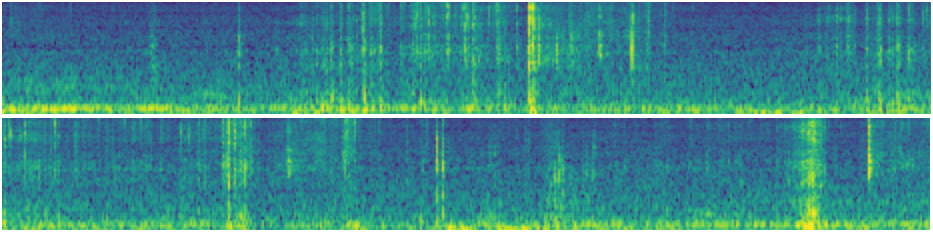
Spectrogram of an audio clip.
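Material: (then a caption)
Soap. A utility knife blade scrapes thin curls off the face of a solid oval white bar of dry Timotei soap held in the hand. The sound is a quiet, dry, crackly scraping with bright crisp rasps and a few sharper snaps standing out, over a steady low hum.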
